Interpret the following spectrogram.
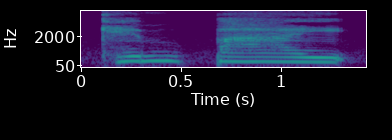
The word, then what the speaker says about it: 献杯: to make a toast kempai also n Sound Ken Ken n and Pie can pie Kampai kempai this pie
